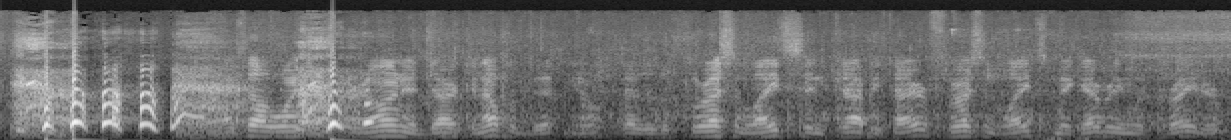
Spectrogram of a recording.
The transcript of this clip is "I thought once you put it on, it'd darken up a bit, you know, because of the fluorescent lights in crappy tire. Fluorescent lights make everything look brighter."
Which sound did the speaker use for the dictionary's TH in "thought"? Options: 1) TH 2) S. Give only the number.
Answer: 2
